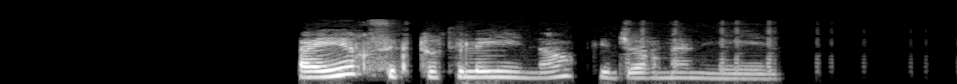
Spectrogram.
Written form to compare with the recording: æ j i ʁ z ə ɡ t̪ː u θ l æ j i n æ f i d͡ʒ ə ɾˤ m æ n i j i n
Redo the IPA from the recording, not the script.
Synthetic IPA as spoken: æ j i ʁ s ə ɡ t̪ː u θ l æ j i n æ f i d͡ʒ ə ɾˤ m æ n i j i n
